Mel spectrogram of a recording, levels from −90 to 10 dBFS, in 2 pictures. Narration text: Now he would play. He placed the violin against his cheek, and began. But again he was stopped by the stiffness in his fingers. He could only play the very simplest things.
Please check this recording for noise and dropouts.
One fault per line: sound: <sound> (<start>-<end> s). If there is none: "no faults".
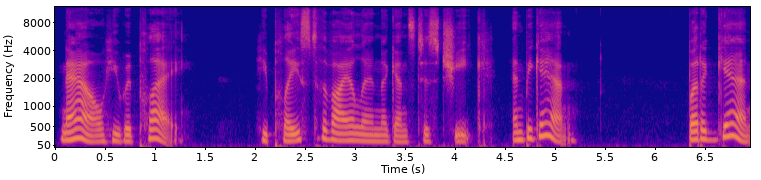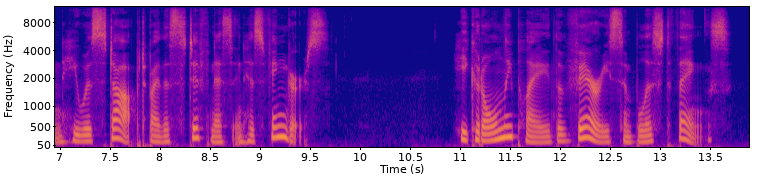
no faults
